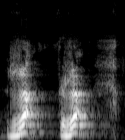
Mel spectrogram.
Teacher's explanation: क्या रीजन है कि जब भी र का उच्चारण किया जाता है, र र, आप देखते हैं कि जीभ ऊपर की तरफ मुड़ जाती है, ऊपर की तरफ मुड़ जाती है और मसूड़ों से जा लगती है, र र। तो ये जीभ जो है, जीभ ऊपर की तरफ मुड़ जाती है, मुड़ जाती है। · प्रकंपित इसलिए कहते हैं कि जीभ में कंपन होता है। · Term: लुंठित व्यंजन, प्रकंपित व्यंजन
